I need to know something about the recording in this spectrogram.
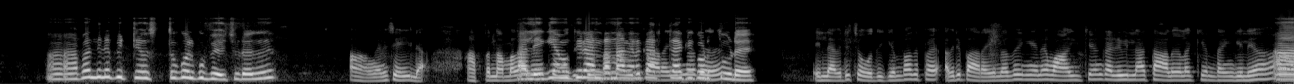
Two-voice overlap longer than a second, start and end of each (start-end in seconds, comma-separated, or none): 5.2-7.1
